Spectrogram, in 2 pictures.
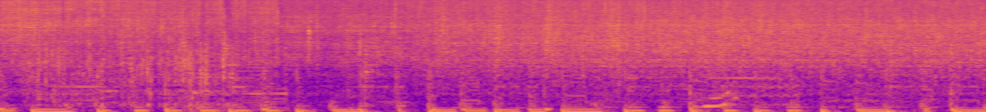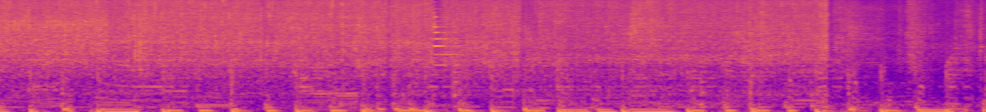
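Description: Diced chicken breast sizzling in oil in a stainless steel frying pan, a steady crackling hiss that thins out near the end as the pan is stirred with tongs.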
